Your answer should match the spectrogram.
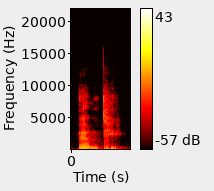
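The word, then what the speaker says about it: empty: 베티가 묵음 은 아니지만 발음할 때 거의 들리지 않습니다 그래서 밴프 t 가 아니라 엠티 mt 즉 dmt 캔 하면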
